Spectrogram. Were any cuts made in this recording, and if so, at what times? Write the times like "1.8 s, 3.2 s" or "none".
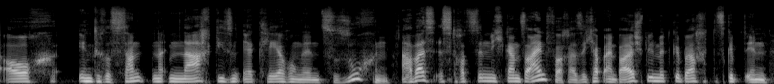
1.7 s, 4.0 s, 4.5 s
